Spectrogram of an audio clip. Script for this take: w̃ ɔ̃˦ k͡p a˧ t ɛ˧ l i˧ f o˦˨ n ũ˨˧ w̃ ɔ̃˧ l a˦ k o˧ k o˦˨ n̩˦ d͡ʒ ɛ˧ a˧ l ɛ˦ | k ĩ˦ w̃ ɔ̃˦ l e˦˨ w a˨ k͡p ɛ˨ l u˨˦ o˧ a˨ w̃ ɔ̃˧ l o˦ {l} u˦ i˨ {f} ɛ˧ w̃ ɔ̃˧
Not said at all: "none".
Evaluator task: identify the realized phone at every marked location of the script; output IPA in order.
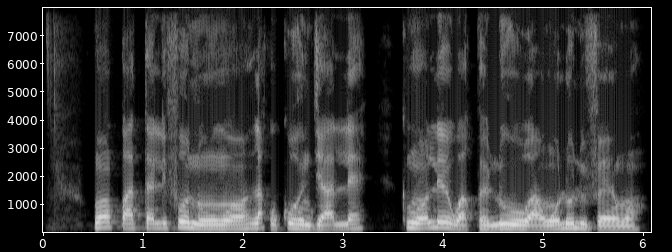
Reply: l, f

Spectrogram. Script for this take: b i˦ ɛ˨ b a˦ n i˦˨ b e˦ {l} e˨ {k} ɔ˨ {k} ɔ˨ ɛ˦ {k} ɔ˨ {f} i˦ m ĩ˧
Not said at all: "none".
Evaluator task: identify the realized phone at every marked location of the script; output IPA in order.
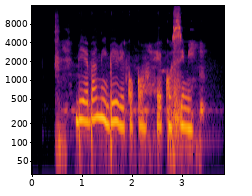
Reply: ɾ, k, k, k, s

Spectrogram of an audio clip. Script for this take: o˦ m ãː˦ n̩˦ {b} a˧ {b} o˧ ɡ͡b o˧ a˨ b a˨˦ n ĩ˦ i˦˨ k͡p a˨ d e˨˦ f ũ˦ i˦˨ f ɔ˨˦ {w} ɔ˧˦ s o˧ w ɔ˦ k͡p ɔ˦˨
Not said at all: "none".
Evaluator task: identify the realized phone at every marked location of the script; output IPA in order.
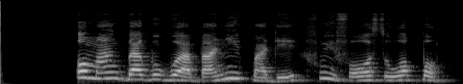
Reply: ɡ͡b, ɡ͡b, w

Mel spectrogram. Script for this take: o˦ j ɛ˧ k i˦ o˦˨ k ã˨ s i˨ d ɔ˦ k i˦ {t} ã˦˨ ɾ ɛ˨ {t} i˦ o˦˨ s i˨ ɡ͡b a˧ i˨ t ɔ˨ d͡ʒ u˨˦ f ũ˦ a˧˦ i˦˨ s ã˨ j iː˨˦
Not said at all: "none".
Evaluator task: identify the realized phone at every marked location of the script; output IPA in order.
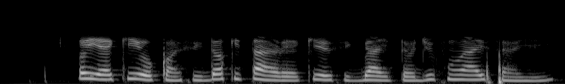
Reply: t, k

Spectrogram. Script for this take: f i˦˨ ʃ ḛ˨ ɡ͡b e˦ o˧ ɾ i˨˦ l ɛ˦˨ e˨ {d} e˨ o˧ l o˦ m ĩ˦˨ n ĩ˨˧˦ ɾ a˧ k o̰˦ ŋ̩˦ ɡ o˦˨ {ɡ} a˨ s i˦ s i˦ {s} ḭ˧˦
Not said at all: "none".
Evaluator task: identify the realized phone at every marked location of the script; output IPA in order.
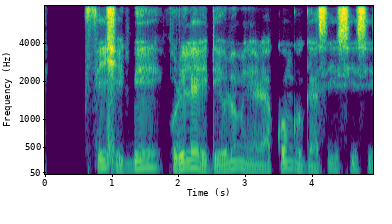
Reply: d, ɡ, s

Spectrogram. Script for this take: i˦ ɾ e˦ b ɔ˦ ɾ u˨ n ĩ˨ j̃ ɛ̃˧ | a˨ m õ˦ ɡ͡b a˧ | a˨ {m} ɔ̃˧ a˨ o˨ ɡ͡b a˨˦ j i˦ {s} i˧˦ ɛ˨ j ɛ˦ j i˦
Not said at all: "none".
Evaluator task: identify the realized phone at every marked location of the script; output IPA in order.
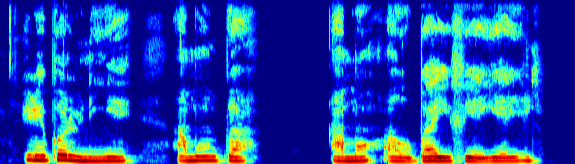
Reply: m, f

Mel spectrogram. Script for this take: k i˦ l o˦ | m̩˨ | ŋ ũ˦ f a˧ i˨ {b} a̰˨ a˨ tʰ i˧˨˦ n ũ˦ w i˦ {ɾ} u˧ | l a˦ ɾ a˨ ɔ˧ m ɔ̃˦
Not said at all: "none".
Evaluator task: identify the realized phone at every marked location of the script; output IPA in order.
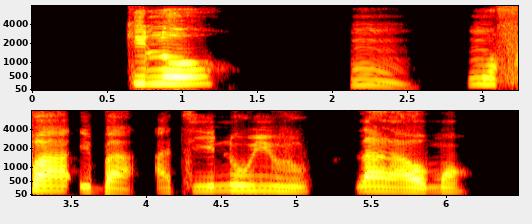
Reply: b, ɾ

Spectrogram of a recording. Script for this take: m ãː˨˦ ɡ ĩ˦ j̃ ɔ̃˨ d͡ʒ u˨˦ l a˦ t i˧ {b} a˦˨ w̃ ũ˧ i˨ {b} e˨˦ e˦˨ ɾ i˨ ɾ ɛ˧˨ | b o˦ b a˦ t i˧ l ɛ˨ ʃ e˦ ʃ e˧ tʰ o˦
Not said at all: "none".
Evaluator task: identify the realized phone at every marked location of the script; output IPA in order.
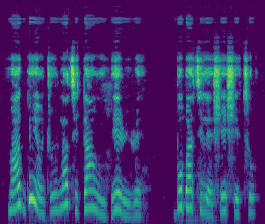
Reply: d, b

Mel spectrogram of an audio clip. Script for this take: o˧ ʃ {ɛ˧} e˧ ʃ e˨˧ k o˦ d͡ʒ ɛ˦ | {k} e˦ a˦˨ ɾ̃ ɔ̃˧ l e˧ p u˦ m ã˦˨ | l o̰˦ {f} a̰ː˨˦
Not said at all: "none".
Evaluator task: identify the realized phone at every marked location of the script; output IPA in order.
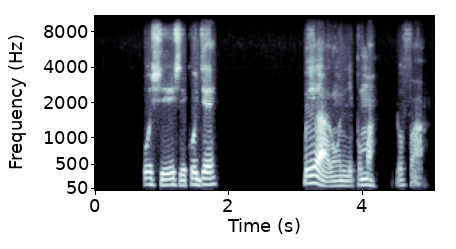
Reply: e˧, k͡p, f

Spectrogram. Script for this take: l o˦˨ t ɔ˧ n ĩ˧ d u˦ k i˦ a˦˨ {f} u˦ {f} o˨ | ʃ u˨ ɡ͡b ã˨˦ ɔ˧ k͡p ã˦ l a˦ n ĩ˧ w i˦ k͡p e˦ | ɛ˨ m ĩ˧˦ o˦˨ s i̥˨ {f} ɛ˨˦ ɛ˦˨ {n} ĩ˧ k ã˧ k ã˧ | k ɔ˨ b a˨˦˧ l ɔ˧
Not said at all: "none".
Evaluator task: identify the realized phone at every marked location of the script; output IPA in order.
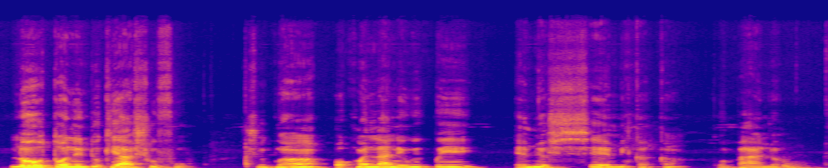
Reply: ʃ, f, ʃ, m

